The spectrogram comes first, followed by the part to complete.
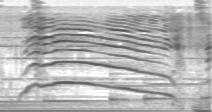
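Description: One long, high-pitched cry that rises and then slides down in pitch, over soft background music.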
